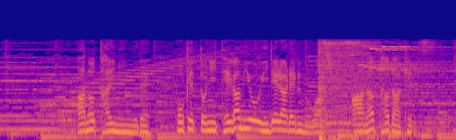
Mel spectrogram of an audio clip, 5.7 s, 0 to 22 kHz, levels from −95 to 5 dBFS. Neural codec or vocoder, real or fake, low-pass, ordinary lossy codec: none; real; none; none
